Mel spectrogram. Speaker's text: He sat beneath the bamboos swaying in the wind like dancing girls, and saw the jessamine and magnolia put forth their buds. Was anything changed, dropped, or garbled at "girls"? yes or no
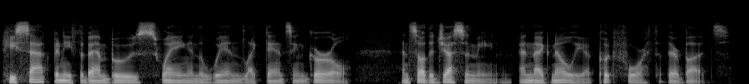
yes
